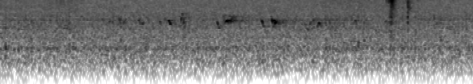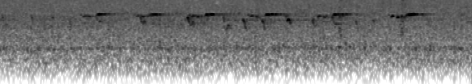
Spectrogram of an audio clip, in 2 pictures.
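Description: Birds calling in the bush with short, high chirps, a few at first and then a quick run of repeated calls in the second half, over a faint steady hiss. A single sharp click about four seconds in.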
